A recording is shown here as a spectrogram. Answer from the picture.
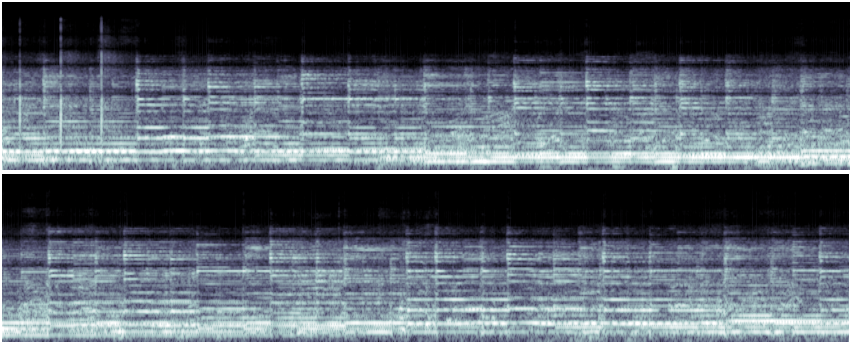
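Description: A live band's electric guitars playing the opening of a rock song, sustained chords ringing out and changing every few seconds.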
